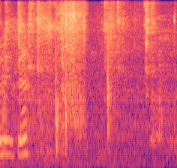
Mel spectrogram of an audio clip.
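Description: Metal utensils or steel dishes clinking: a few sharp clinks about a second in, another a little later and one near the end.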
